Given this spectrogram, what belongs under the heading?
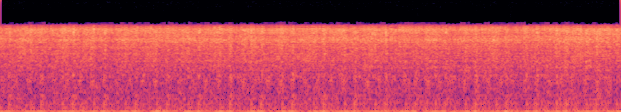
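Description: Close, continuous idle of a carbureted engine with a vacuum leak, low rough rumble with uneven skipping pulses and a slight clatter, no talking.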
